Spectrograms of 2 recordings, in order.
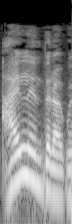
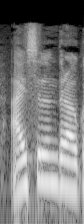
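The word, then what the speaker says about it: island: 예, 아일랜드라고 해야 돼. S를 발음하지 말아야 돼요. 아일랜드. 자, 근데 S가 있긴 있어도 아일랜드라고 읽으셔야겠고, 아이슬란드라고 하면 딴 나라가 되잖아요. 그린랜드, 아이슬란드 하는 나라 이름이 돼버립니다.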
